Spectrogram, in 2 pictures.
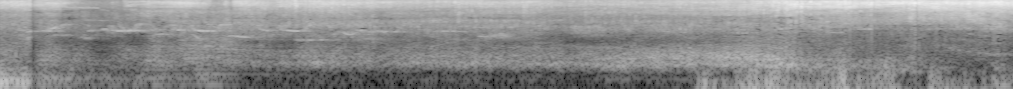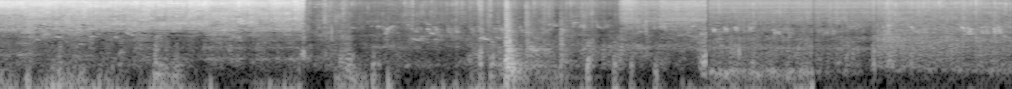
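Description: Garden hose spray nozzle jetting water through a diesel particulate filter into a foam-filled tub, flushing soot out of it. The spray hiss grows louder, cuts off suddenly about ten seconds in, and leaves water trickling out of the filter.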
